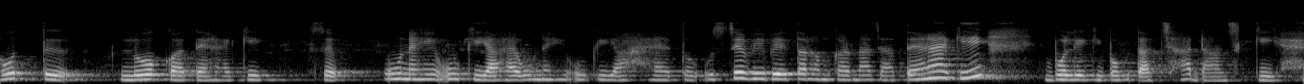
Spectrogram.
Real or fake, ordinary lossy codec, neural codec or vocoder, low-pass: real; none; none; 7.2 kHz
